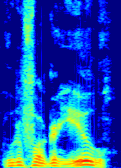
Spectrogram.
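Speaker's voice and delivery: fuller, confrontational take on the line; mock challenge. Host firing a chatter's rude question back, mock confrontational. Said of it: "Don't come in here talking like that".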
